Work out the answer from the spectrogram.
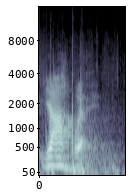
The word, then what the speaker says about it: Yahweh: still, but we're pretty sure that the correct pronunciation is Yahweh.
